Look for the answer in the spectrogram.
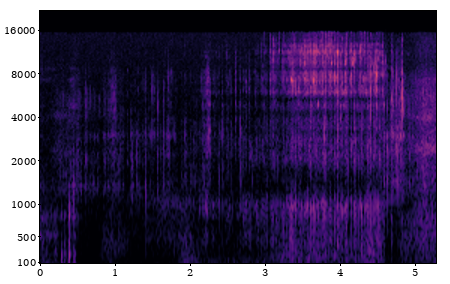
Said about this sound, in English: Quit slurping. You did that on purpose, didn't you? I did. That's why I was looking at you when I did it.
